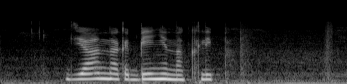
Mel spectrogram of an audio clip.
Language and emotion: Russian, neutral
